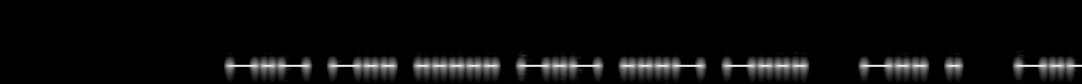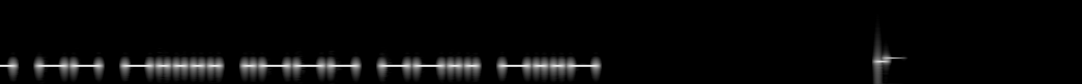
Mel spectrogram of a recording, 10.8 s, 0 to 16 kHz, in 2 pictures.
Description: Morse code, heard as a keyed tone, about 27 wpm, 700 Hz. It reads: KD5KVB DE KM6JZX
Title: USA Callsign DE Callsign - 6 Characters - 28wpm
